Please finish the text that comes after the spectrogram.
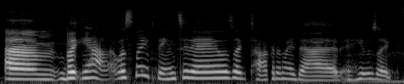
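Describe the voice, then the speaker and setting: A woman in her fifties with a New Jersey accent at times, hosting an unscripted podcast monologue, talking fast, swearing freely and tagging her points with "right?". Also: high-pitched. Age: 50s. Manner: fast-talking, profane and rambling; emphatic, with frequent tag questions. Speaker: podcast host.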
